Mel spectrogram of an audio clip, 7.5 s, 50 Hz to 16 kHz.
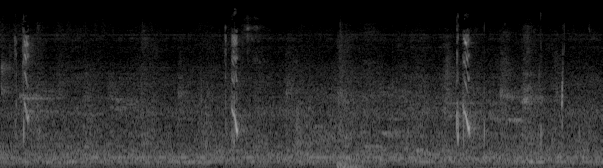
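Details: Hiccups in a 2-week-old baby: brief, sharp catches with a small voiced squeak, three in about seven seconds, over background hiss.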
